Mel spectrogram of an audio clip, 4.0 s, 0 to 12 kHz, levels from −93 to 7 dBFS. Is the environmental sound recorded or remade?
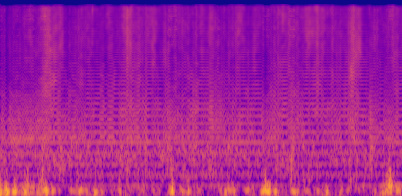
remade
